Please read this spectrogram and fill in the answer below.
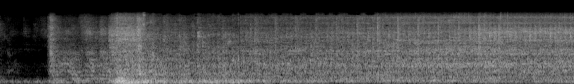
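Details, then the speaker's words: Toyota engine with its 3K carburetor, last run before swapping to a 4K carburetor. Short crank, quick catch, then a smooth steady idle with no misses, and the acceleration is also good; only performance is lacking. "Okay naman tong andar nito guys. Maganda yung idle. Maganda rin yung kanyang acceleration."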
